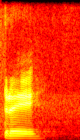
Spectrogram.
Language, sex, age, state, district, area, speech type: Sindhi, male, 18-30, Maharashtra, Thane, urban, read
